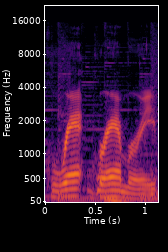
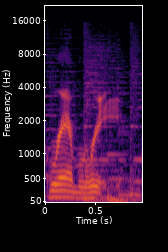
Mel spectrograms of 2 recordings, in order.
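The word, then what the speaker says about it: Gramarye: So anyway, I think it's pronounced Grammary. Although it says fucking rye, all right?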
